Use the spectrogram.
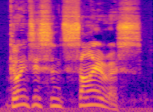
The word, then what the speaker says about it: St Cyrus: What I could do though, what I thought about doing today was going to St Cyrus, because that rhymes with virus, and I was going to do some sort of poem thing about St Cyrus at the fire.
